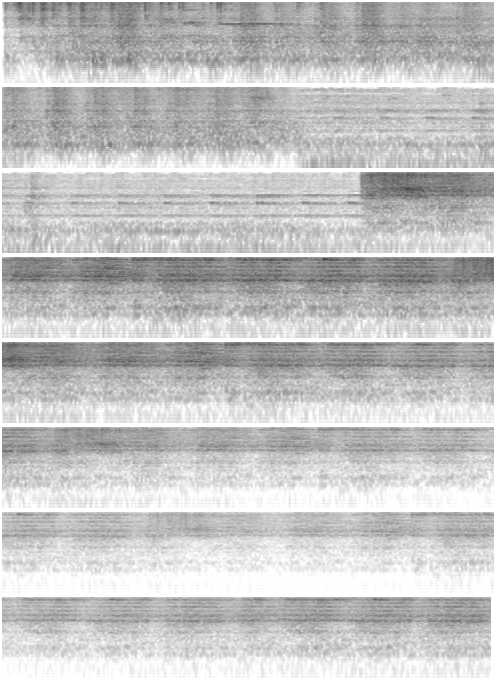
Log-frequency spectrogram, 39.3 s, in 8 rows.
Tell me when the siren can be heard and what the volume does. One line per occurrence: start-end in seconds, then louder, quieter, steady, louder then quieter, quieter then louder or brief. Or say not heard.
not heard.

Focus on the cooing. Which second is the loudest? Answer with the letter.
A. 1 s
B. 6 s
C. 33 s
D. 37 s
A.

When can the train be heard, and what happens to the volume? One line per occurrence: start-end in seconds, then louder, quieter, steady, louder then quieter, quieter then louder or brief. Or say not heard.
0.0-39.2 quieter.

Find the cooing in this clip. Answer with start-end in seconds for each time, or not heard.
0.0-7.7.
